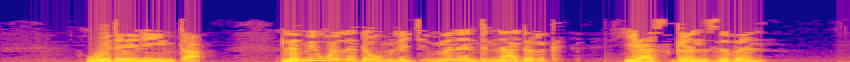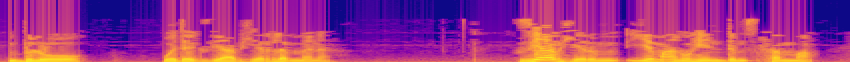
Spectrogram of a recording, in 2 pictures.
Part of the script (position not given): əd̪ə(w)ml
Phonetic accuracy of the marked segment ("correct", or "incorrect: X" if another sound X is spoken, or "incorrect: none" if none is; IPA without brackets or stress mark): correct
